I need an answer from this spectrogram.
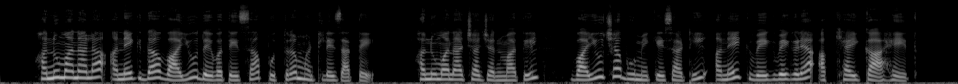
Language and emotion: Marathi, neutral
